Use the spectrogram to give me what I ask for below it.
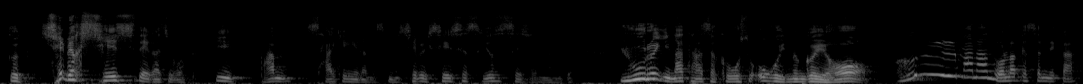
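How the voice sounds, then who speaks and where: A pastor preaching a storytelling sermon. The pastor keeps asking the congregation rhetorical questions and swings from loud exclamations to hushed near-whispers. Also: medium pitch, husky.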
